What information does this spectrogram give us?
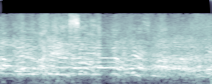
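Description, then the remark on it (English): A large ECW wrestling crowd yells and roars continuously as WWE Champion John Cena goes out among them to face Rob Van Dam, loud, dense, overlapping shouting voices, an agitated and hostile-sounding wall of noise with no pauses. “John Cena going out among the ECW crowd.”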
